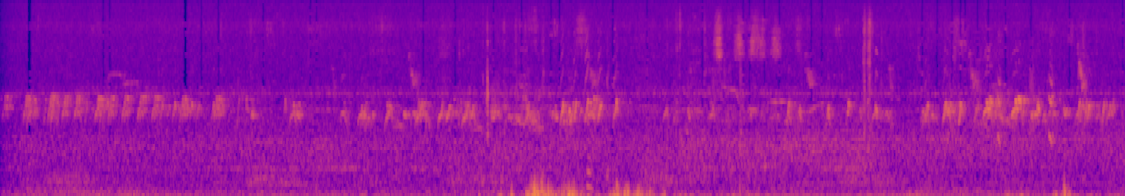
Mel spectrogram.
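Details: Several European bee-eaters in Austria during the breeding season give rolling, liquid 'prruip' calls, fast and overlapping throughout, over a low rumble of wind with a few thumps midway.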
